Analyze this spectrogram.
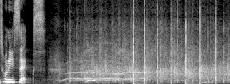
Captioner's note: cheering, applause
